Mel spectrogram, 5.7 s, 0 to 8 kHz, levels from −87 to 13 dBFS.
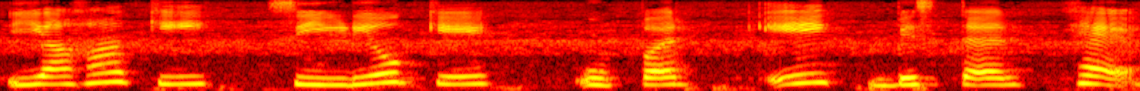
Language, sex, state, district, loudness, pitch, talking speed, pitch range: Hindi, female, Chhattisgarh, Raipur, -14 LUFS, 245 Hz, 85 wpm, 225-275 Hz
